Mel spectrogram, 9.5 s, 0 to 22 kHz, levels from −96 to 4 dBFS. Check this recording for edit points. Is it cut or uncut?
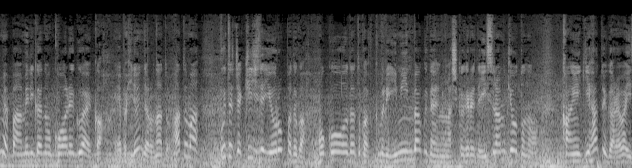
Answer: uncut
